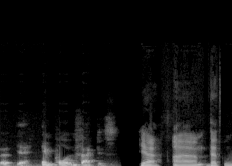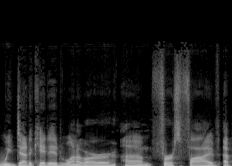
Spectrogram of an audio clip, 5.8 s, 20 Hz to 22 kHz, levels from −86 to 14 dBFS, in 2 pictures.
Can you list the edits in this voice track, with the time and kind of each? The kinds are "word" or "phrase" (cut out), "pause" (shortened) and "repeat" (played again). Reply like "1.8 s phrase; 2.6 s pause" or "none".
2.0 s word; 2.7 s word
